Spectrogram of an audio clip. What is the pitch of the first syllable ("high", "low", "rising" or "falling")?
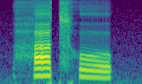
high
